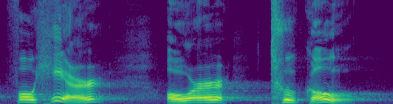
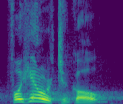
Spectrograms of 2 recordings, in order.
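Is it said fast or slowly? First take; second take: slowly; fast. First: It is said slowly. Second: It is said fast.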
